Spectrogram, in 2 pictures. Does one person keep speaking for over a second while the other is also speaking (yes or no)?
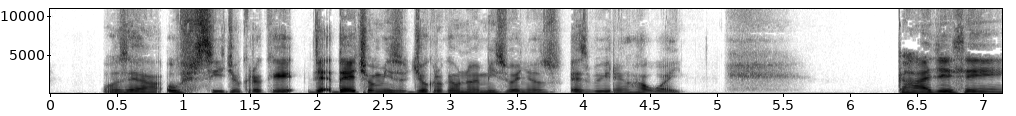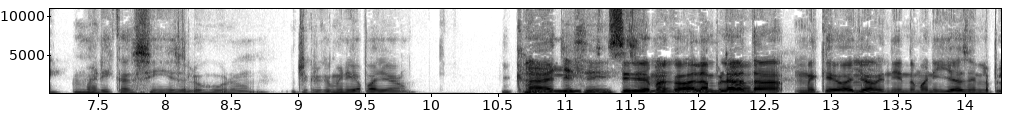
yes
